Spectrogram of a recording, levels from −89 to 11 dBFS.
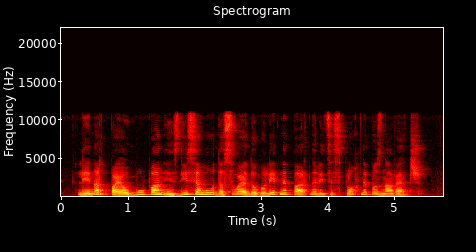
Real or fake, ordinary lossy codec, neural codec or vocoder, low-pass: real; none; none; 10.8 kHz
